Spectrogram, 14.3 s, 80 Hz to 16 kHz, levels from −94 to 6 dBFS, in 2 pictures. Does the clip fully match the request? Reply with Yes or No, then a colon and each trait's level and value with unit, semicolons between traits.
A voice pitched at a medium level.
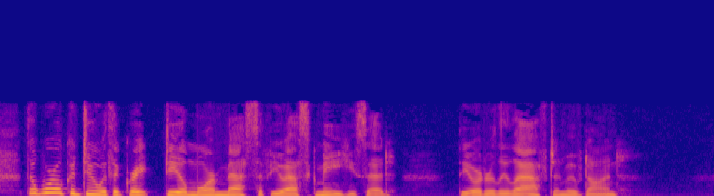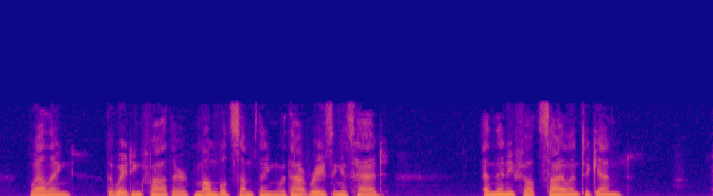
Yes: medium, 170 Hz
